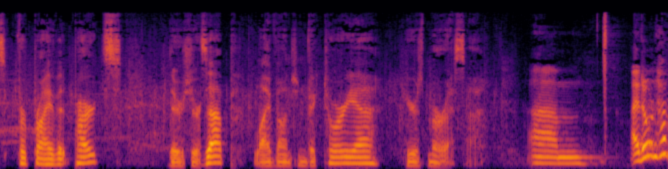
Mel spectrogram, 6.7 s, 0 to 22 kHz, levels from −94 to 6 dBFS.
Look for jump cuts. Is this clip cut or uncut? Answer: cut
